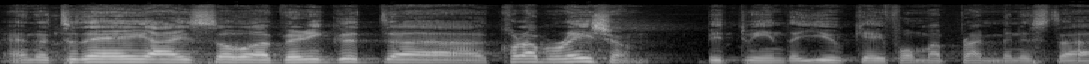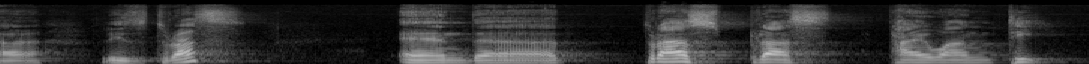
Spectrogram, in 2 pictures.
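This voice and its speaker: A middle-aged man speaks English with a Japanese accent at a formal speech, his voice gravelly and set a little high. He works through the words haltingly, restarting phrases and slipping in self-deprecating jokes. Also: steady tone. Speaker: politician giving a guest speech.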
